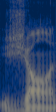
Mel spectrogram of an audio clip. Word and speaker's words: Jeanne: going to call you Jeanne. Everybody should know that it's spelled J-E-A-N-N-E, which there's a whole story, like Becca was saying, is that like Jean Valjean? And I said, well, it's pronounced like that.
